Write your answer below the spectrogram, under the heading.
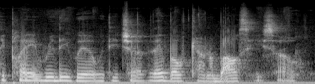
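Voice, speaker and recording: Soft-spoken, a woman is heard with audible room echo and music in the background. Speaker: beauty vlogger and mom. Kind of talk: casual chat. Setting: home bathroom.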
